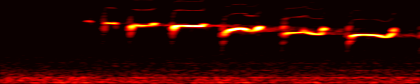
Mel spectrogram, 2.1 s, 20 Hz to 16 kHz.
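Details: Male Canyon Wren at Rattlesnake Bluffs around January 25, 2013, wintering at the northernmost place it has been found, gives a cascade of about eight clear, high whistled notes stepping down in pitch over two seconds; faint rumble underneath.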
